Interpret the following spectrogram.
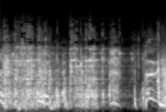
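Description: Glasses and crockery crashing and clinking as a body lands on a laden table, with ringing glass chinks that die away after about a second and a half.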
